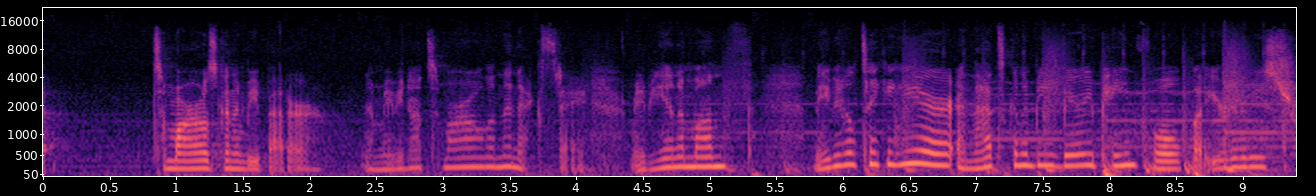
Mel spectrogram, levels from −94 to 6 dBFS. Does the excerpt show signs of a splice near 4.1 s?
no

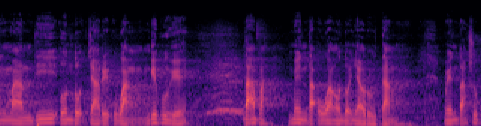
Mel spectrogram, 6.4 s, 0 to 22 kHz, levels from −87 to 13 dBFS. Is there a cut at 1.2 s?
no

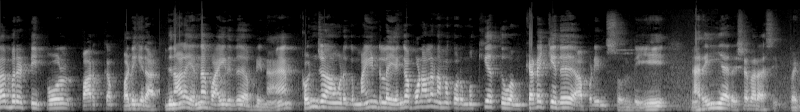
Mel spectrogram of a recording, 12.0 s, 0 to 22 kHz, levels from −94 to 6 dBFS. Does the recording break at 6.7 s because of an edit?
no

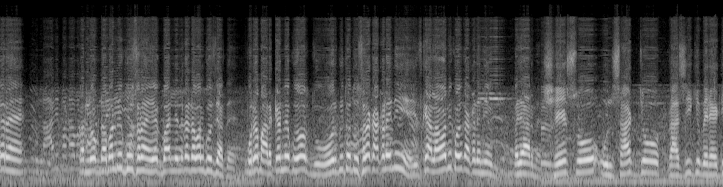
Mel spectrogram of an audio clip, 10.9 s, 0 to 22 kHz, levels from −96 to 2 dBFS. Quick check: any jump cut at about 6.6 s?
no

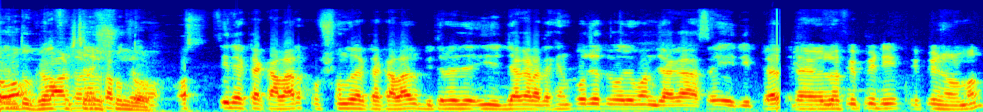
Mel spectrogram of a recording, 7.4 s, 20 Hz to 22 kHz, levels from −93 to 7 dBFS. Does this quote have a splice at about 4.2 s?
no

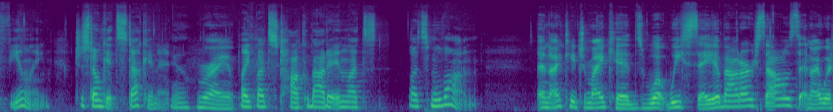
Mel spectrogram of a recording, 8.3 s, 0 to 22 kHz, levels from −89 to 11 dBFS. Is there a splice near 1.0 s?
no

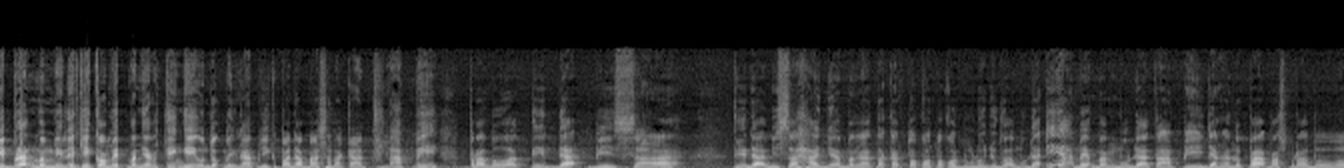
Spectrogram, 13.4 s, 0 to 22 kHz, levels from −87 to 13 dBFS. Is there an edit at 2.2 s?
no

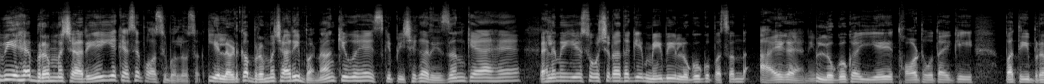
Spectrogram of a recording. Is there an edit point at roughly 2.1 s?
yes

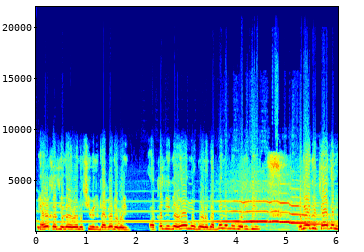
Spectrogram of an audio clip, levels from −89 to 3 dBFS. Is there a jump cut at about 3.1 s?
no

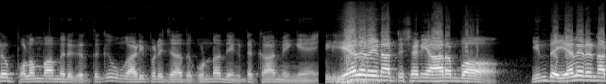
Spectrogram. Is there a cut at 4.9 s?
no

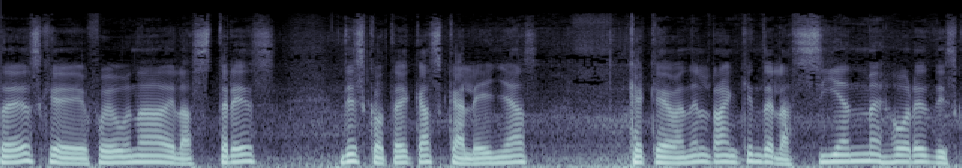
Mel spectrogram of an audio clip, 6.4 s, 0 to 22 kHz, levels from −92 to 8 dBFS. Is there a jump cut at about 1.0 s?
no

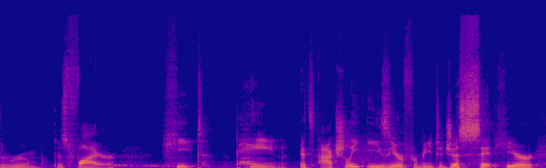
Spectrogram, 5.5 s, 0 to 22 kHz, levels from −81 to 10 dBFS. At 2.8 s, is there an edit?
yes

